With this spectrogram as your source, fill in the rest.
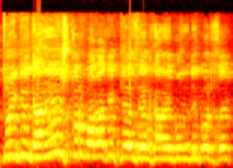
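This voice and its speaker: Bogra-dialect male preacher, high-pitched, dramatic sermon storytelling with shouted peaks. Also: brisk. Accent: northern Bangladeshi (Bogra) dialect. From Bangladesh. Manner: dramatic, swings from hushed to shouting, acts out dialogue. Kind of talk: Bengali waz sermon storytelling.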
